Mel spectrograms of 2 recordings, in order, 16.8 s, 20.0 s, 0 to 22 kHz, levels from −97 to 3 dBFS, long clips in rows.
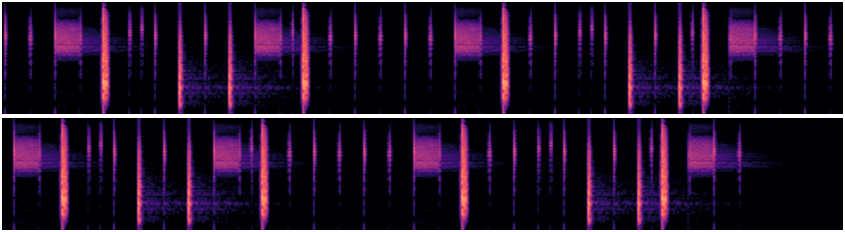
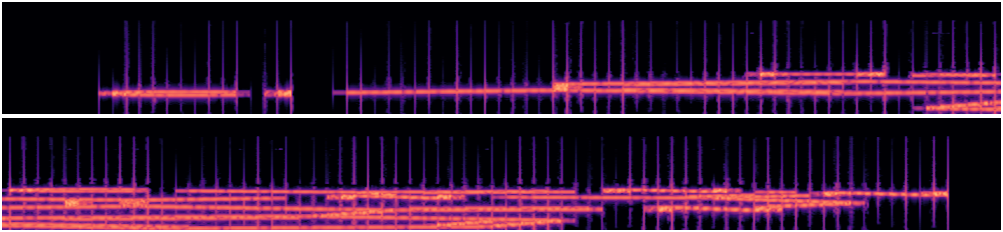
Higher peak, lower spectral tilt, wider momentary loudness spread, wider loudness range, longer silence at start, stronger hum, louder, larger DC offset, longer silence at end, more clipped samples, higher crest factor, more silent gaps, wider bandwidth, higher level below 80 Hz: first, -2 dBFS vs -6 dBFS; second, 3 dB/octave vs -8.5 dB/octave; first, 21 LU vs 12 LU; second, 3 LU vs 7 LU; second, 0.5 s vs 0.95 s; neither; about the same, -22 LUFS vs -23 LUFS; neither; first, 1.3 s vs 0.55 s; neither; first, 26 dB vs 18 dB; first, 4.08-4.26 s, 4.32-4.51 s, 5.96-6.00 s, 6.08-6.26 s, 12.08-12.26 s, 12.33-12.51 s, 13.96-14.00 s, 14.08-14.27 s vs 2.49-2.61 s, 2.91-3.31 s; first, over 20 kHz vs 11 kHz; second, -72 dBFS vs -50 dBFS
